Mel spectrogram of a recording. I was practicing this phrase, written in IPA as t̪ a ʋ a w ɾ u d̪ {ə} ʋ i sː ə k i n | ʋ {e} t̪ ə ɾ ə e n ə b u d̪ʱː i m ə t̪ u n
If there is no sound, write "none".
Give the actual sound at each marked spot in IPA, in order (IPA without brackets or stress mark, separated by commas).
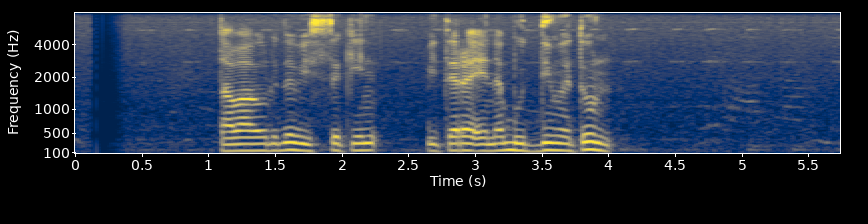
ə, i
